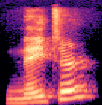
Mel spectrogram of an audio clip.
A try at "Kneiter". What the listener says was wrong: Yeah, if you would say that if you're English, yeah, but we pronounce the K and the N together, so it's Kneiter.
